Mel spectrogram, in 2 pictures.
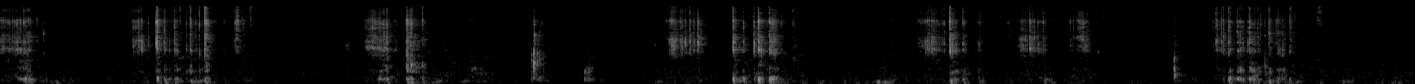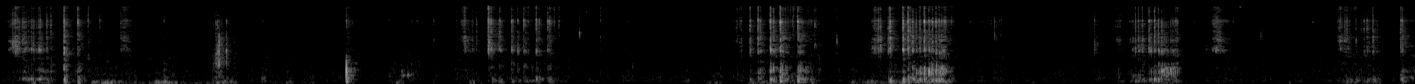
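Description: Dry slate pencils scraped by hand in short gritty strokes, one every second or two at an uneven pace.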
